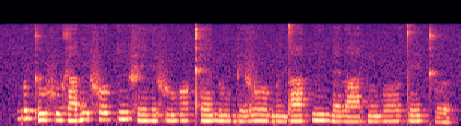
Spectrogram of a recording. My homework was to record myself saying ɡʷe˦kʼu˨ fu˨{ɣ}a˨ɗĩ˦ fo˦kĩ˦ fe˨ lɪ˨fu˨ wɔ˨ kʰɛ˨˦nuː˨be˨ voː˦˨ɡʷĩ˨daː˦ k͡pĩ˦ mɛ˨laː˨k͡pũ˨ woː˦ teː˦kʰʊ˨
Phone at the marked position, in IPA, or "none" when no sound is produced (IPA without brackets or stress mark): ɣ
